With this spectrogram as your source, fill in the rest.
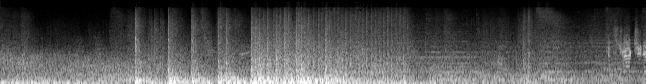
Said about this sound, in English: there's a half-track firing on you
